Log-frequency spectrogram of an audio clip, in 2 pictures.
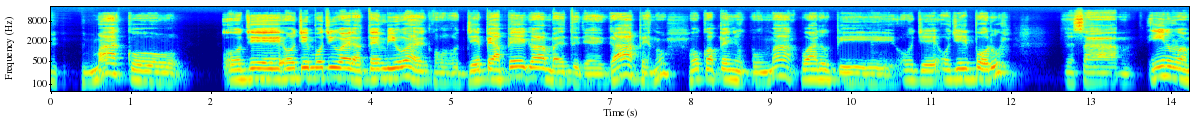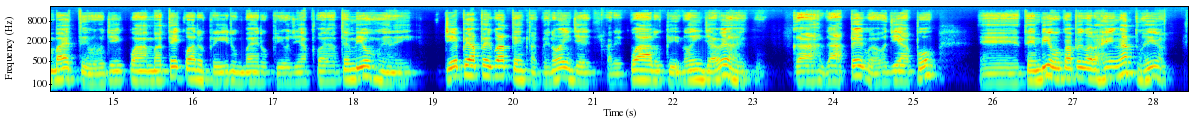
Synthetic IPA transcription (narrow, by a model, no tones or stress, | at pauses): mãko | d͡ʒeod͡ʒembod͡ʒɨβaeɾat̪embiohaʔekod͡ʒepeapeɡambaet̪ɨd͡ʒeeɡapenõhokʷapẽɲũkomãkʷaɾupiod͡ʒeod͡ʒepoɾu | esa | ĩɾũwãmbaet̪ɨod͡ʒekʷambat̪ekʷaɾup̬iiɾũmbaeɾupiod͡ʒeapoaɾat̪ẽmbioheɾei | d͡ʒepeapeɡʷat̪ent̪ãpeɾõĩd͡ʒehaɾekʷaɾupiɾõĩd͡ʒaβeae | ɡaɡahpeɡʷaod͡ʒeapo | et̪ẽmbiohokʷapewʷaɾaɦeŋɡat̪uɦejwa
